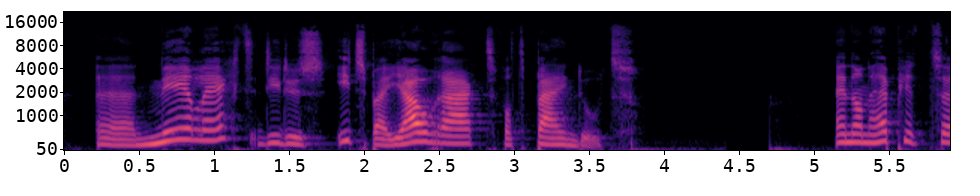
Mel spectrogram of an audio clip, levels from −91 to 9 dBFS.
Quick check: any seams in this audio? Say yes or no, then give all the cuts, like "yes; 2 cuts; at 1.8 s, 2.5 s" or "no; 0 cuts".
no; 0 cuts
